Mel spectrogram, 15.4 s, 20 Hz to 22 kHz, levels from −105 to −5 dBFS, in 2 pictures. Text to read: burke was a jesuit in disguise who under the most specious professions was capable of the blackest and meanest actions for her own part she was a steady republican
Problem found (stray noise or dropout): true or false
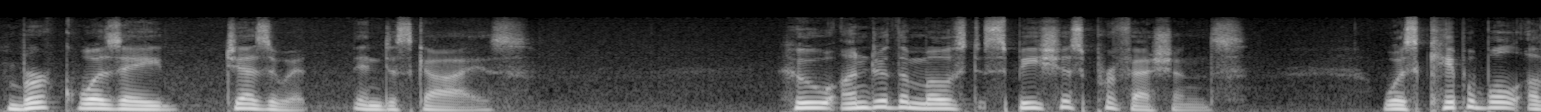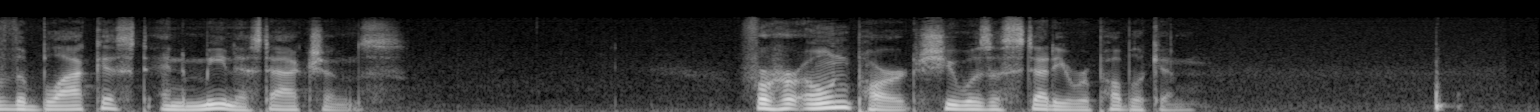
true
